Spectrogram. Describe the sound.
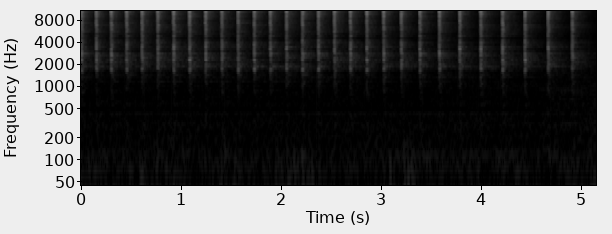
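A cargo bike's wheel ratchet clicks as the bike is moved: a long, even stream of many crisp, faint mechanical ticks, about five per second, steady and alone.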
